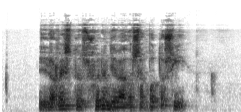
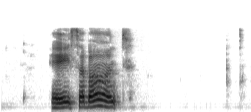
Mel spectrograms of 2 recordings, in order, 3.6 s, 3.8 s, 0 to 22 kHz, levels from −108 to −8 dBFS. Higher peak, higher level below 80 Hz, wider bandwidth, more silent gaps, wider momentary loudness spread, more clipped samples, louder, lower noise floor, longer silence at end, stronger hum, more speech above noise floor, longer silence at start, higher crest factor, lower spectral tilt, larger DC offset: first, 0 dBFS vs -4 dBFS; first, -52 dBFS vs -84 dBFS; first, 11 kHz vs 8 kHz; neither; second, 9 LU vs 20 LU; neither; first, -16 LUFS vs -19 LUFS; second, -53 dBFS vs under -90 dBFS; second, 0.85 s vs 1.85 s; neither; second, 36 dB vs over 71 dB; second, 0.6 s vs 0.8 s; about the same, 18 dB vs 20 dB; second, -2.5 dB/octave vs -4.5 dB/octave; neither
